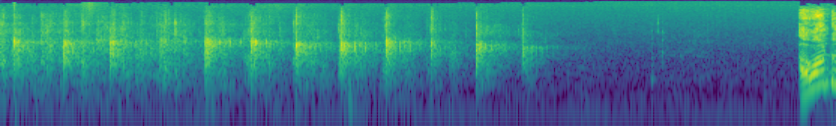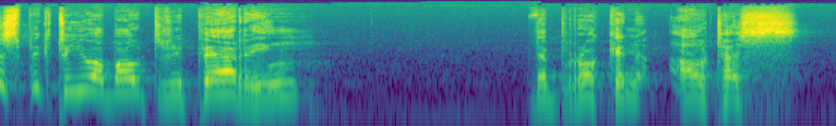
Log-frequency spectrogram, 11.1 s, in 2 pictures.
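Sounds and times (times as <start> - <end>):
audience clapping hands: 0.0 - 3.8
speech: 5.4 - 7.7, 9.2 - 11.0.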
